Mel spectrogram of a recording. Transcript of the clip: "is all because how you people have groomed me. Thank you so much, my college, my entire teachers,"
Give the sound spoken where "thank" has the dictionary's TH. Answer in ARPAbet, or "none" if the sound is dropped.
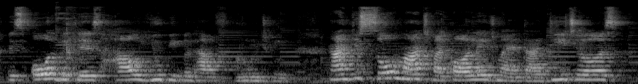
T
